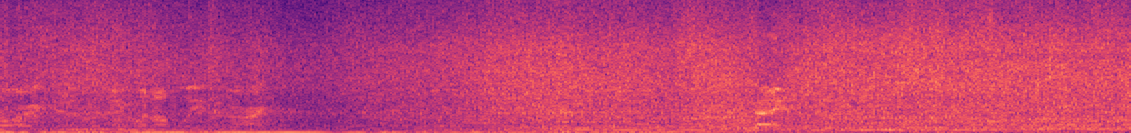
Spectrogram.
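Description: A race car at a speedway restart, its engine roaring loudly as it accelerates, mixed with a crowd of other cars, while a commentator talks over the din.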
